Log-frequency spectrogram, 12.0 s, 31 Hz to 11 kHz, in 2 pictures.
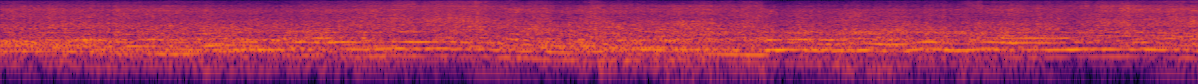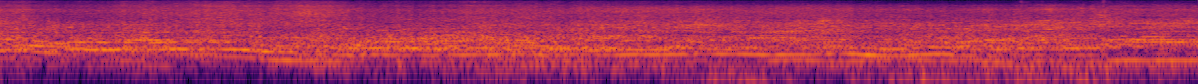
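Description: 360 sprint cars roar around Rapid Speedway during a heat race, a loud, continuous engine howl rising and falling as the cars charge through the turns, with faint commentary underneath.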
